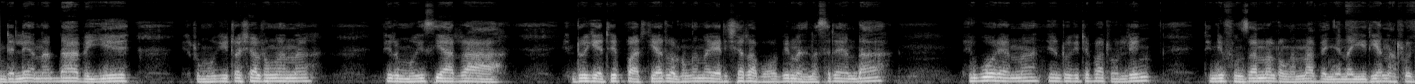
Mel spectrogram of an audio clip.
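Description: Throughout, the speech shows generation loss: swirly, hollow, smeared, with blurred attacks, worse than one Opus pass at 64 kbit/s would give, likely from around ten re-encodes.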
